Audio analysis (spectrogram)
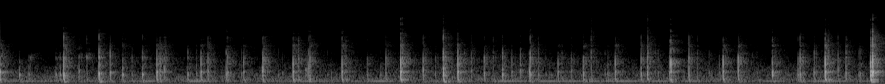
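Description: Long fingernails of both hands tap on the clear plastic lid of a small, square, hollow food storage container with a blue plastic base, resting on a dark table. Dozens of quick, light, hollow clicks come in an uneven rhythm. Each dies away almost at once, with a tone near 550 Hz over a faint steady low hum.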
